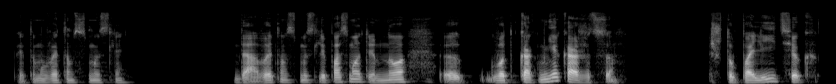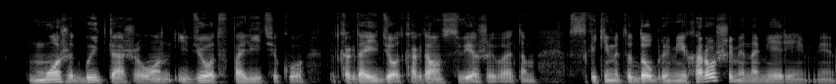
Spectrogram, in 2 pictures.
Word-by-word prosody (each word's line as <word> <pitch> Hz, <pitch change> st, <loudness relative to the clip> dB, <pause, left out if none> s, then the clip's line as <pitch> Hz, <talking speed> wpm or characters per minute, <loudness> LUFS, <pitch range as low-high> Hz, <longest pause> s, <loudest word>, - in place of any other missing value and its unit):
Поэтому 85 Hz, 0 st, -10 dB
в 90 Hz, -, -7 dB
этом 95 Hz, 0 st, -5 dB
смысле 95 Hz, -1 st, -9 dB, 1.1 s
да, 70 Hz, -, 0 dB
в -, -, -6 dB
этом 100 Hz, +2 st, -1 dB
смысле 100 Hz, +1 st, -6 dB
посмотрим, 110 Hz, -5 st, -2 dB
но, 115 Hz, +3 st, +3 dB, 0.3 s
э, 80 Hz, 0 st, +1 dB, 0.2 s
вот 100 Hz, +2 st, +2 dB
как 105 Hz, 0 st, +5 dB
мне 130 Hz, +10 st, +1 dB
кажется, 85 Hz, -3 st, +3 dB, 0.9 s
что -, -, -3 dB
политик 110 Hz, +9 st, +1 dB, 0.5 s
может 105 Hz, +2 st, +3 dB
быть, 100 Hz, +2 st, -1 dB
даже 75 Hz, -1 st, -1 dB
он 85 Hz, +2 st, -1 dB
идет 90 Hz, +3 st, +2 dB
в -, -, -16 dB
политику- 85 Hz, -5 st, -3 dB, 0.2 s
вот -, -, -16 dB
когда 85 Hz, -, +4 dB
идет, 95 Hz, 0 st, +3 dB
когда 80 Hz, -, +1 dB
он 80 Hz, 0 st, -3 dB
свежий 80 Hz, -3 st, 0 dB
в 65 Hz, -, -7 dB
этом- 65 Hz, +1 st, -6 dB, 0.3 s
с -, -, -10 dB
какими-то 95 Hz, -4 st, -2 dB
добрыми 90 Hz, -1 st, +3 dB
и -, -, 0 dB
хорошими 110 Hz, -, +3 dB
намерениями, 80 Hz, -2 st, -6 dB
95 Hz, 135 wpm, -24 LUFS, 85-105 Hz, 1.1 s, как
